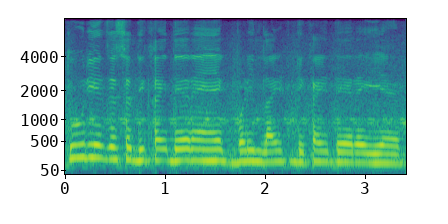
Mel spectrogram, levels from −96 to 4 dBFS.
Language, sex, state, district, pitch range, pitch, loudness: Hindi, male, Rajasthan, Bikaner, 155-175 Hz, 165 Hz, -12 LUFS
